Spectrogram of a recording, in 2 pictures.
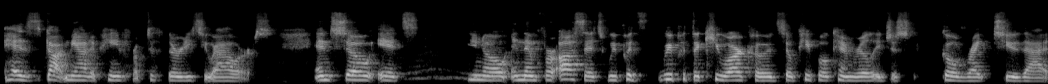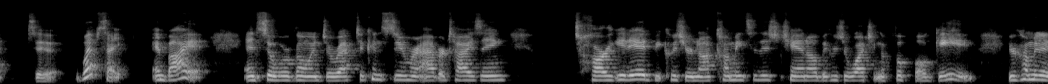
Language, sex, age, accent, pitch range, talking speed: English, female, 30-49, American, 185-225 Hz, 190 wpm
